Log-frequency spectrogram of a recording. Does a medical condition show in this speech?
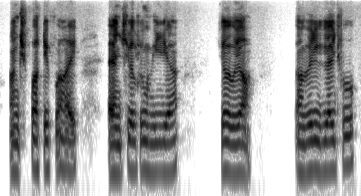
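Yes: spinal muscular atrophy type 2.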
